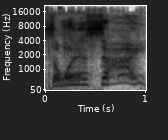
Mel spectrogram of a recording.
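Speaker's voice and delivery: mock, very high-pitched, angry shouting yell. Retelling a player who yells during the game: imitating a yell. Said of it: "this guy yells".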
